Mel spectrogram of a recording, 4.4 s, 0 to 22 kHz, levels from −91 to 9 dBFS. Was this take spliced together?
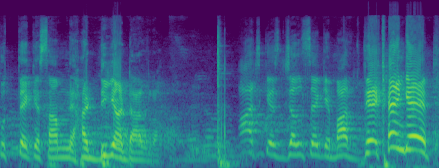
yes; 1 cut; at 2.5 s

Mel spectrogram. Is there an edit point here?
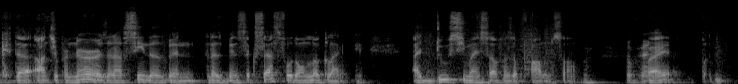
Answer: yes; 1 cut; at 4.1 s

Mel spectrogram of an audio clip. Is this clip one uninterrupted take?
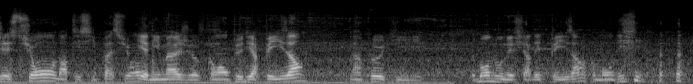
yes; 0 cuts

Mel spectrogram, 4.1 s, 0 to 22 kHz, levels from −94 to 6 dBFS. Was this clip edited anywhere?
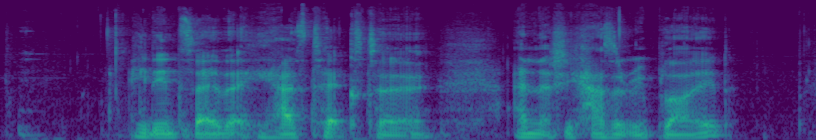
no; 0 cuts

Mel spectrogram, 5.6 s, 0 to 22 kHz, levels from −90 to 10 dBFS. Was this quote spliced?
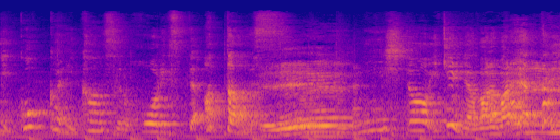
yes; 1 cut; at 3.5 s

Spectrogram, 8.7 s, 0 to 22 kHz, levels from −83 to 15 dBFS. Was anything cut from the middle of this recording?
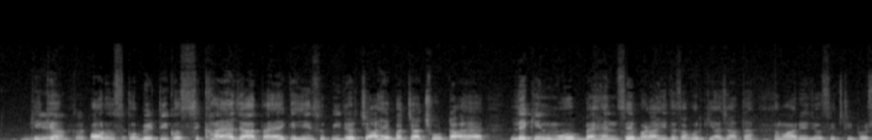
yes; 1 cut; at 7.8 s

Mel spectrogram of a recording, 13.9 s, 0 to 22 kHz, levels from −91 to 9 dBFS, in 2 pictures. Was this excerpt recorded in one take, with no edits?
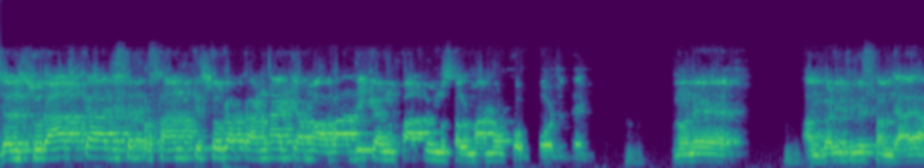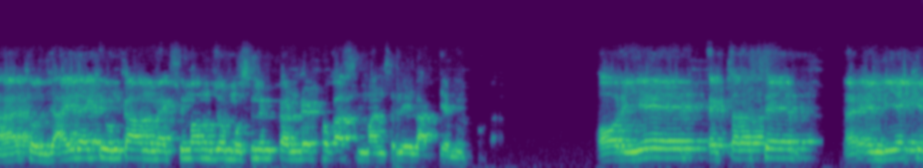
yes; 0 cuts

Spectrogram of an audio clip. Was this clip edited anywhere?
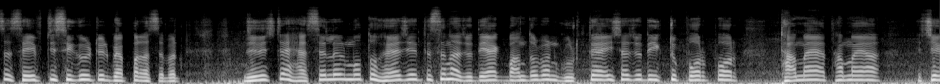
no; 0 cuts

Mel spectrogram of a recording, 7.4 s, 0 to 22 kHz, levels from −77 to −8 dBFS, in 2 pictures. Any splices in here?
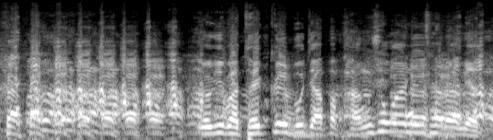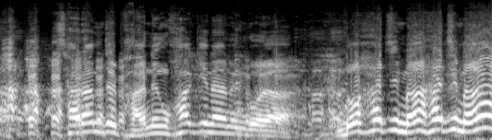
no; 0 cuts

